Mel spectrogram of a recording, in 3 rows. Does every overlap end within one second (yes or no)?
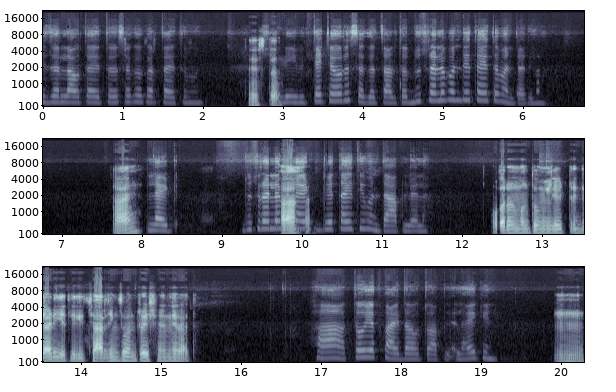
yes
